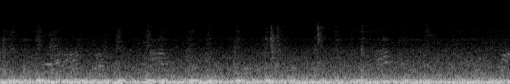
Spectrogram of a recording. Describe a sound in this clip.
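Wind gusts and rumbles steadily outdoors.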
